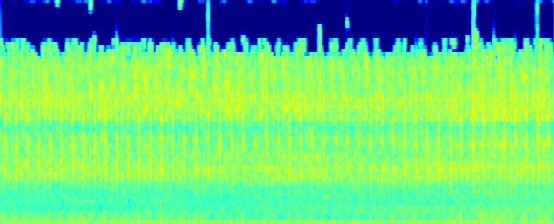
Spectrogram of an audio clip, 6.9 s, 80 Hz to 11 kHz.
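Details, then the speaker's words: Dual 40 mm Spanish Weber IDF carburetors being synchronized, idling after the idle jet was removed and cleaned; steady, even low burble with regular firing beat, idle now different and settled, normal. "Different, gotta idle different."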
